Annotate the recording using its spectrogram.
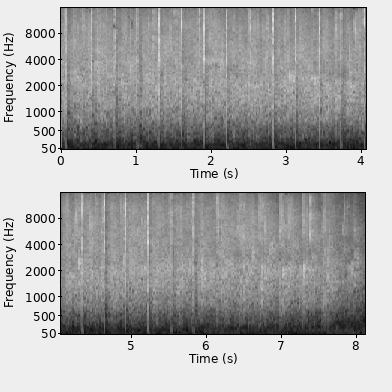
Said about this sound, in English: The content team has been working hard putting this together, and all the people who submitted, thank you all. Let's give everybody involved a big round of applause.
